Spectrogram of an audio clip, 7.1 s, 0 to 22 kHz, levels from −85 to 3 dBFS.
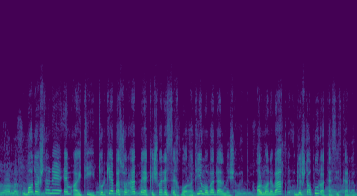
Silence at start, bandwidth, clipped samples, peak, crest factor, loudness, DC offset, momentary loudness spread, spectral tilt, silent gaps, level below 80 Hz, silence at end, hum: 0 s; 13 kHz; under 0.1%; -16 dBFS; 14 dB; -29 LUFS; under 0.1%; 6 LU; -6.5 dB/octave; none; -56 dBFS; 0 s; none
